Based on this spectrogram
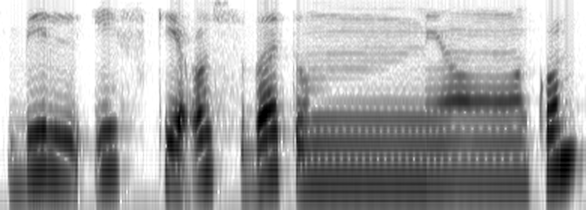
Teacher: صاد چی دی پری کی سیٹی آواز دی او دا غٹ حرف دی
